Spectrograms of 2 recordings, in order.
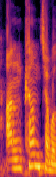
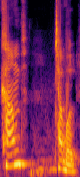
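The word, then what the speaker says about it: comfortable: আনকমফোর্টেবল, দেখো এই যে এটার উচ্চারণটা কিন্তু একটু ভিন্ন, হ্যাঁ, কমফোর্টেবল, এই যে এখানে ফরের উচ্চারণটা হয় না, কমফোর্টেবল না, এটা হচ্ছে কমফোর্টেবল আর আনকমফোর্টেবল।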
